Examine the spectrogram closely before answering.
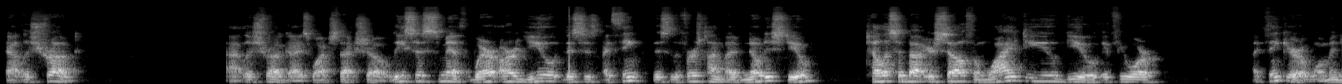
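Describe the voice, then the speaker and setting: A middle-aged man hosts a casual livestream in an echoey room and talks at an ordinary pitch. He reads viewer comments aloud one by one and answers each in turn, in the loose way of someone who chats online. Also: far from the mic. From south-central Pennsylvania, US. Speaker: livestream host reading chat.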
